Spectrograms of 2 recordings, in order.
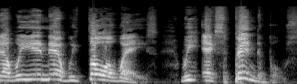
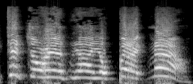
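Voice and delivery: commanding cop; 10 semitones higher than usual. Retold or imitated. Police officer arresting him.

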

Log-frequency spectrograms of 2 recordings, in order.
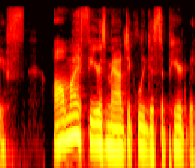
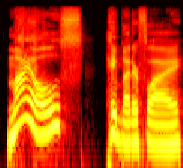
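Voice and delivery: a higher, louder call with a rising end; 5 semitones higher, 5 dB louder, slower than usual. Acted. Gianna calls Miles again, louder and higher. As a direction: call out to him again, more urgently.

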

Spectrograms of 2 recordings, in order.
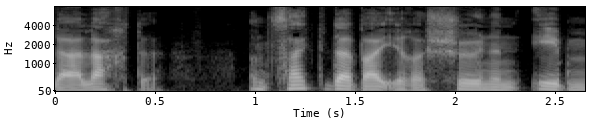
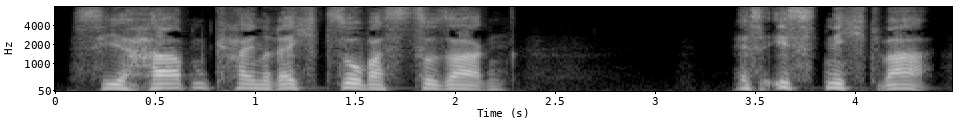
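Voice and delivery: higher, louder protest; indignant outburst; 6 semitones higher, 9 dB louder than usual. A narrator's reading. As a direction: flare up against the accusation. Accused woman flares up at Poirot. (empört und laut protestierend)

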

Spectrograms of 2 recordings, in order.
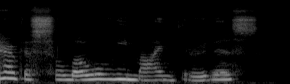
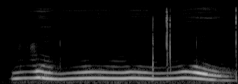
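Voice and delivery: louder, drawn-out whoas; amazed whoa; 5 dB louder, much slower than usual. Real, not acted. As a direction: gape at the find. Finding a strange building.

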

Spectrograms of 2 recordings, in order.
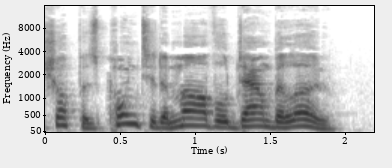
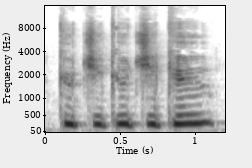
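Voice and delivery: put-on higher sing-song coo at a baby; baby talk; 7 semitones higher, 4 dB louder than usual. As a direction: tease her like a toddler with a coo. Mum teasing her like baby.

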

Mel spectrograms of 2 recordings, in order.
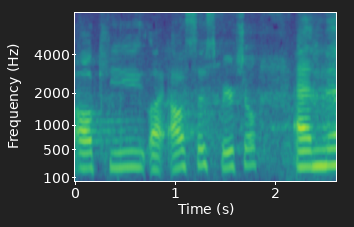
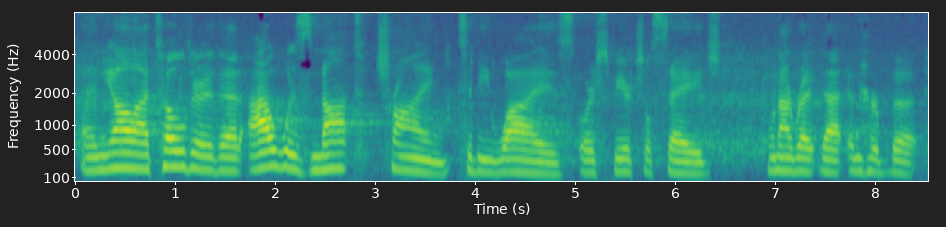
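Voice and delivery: building preaching; 6 dB louder than usual. Acted. Preaching at full force.

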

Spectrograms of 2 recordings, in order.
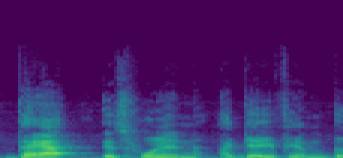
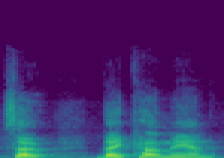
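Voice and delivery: usual speaking voice

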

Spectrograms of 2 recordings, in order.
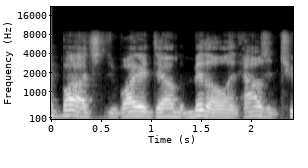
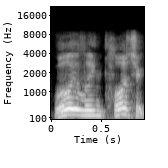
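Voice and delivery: ordinary delivery

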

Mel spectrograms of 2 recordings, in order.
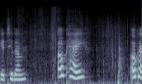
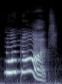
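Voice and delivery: panicky denial; 10 semitones higher, 6 dB louder than usual. Acted. Refuses reassurance, panicking.

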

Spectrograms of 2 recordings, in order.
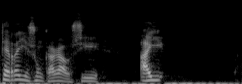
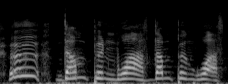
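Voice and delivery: higher, slow taunting chant; mock chat spam; 6 semitones higher, much slower than usual. Streamer mocking chat spam, slow taunting chant. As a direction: drag it out like chat spamming.

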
